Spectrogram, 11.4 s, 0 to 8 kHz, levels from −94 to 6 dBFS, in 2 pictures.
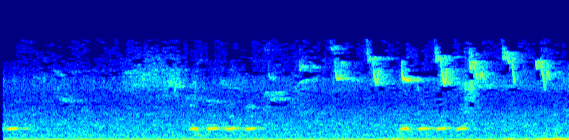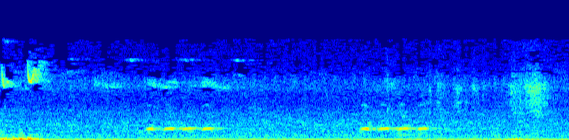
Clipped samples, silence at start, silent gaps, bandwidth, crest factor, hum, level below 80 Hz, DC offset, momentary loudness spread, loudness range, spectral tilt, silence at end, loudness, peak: under 0.1%; 0.05 s; none; 6 kHz; 22 dB; none; -40 dBFS; under 0.1%; 15 LU; 6 LU; -3.5 dB/octave; 0 s; -38 LUFS; -14 dBFS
